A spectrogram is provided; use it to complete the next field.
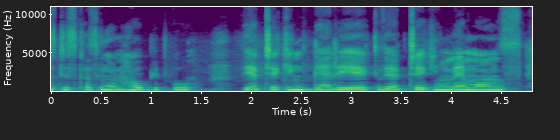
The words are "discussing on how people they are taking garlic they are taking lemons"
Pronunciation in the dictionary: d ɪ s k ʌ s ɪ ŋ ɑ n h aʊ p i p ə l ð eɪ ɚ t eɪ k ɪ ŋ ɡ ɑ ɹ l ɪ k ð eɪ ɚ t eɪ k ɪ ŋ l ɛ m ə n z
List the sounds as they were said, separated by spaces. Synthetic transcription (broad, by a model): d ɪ s k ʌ s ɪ ŋ ɑ n h aʊ p i p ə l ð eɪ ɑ t eɪ k ɪ ŋ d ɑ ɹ ɪ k ð eɪ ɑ t eɪ k ɪ ŋ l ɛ m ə n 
